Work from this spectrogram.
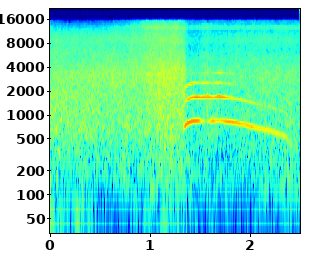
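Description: A big ocean wave crashes onto a beach in a steady broad wash of surf and wind, with a brief whistling tone cutting in partway through.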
